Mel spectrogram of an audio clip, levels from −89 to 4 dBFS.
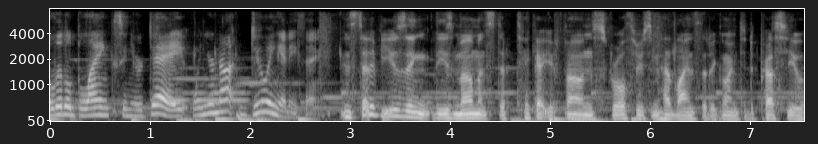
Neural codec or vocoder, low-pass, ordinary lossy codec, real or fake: none; 7.2 kHz; AAC, 48 kbps; real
